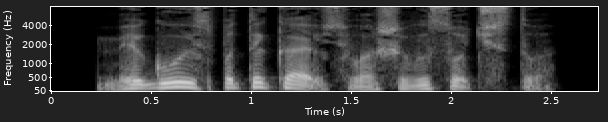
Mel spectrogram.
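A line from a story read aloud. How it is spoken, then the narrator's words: Mumbling. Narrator (Russian): пробормотал Верняков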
